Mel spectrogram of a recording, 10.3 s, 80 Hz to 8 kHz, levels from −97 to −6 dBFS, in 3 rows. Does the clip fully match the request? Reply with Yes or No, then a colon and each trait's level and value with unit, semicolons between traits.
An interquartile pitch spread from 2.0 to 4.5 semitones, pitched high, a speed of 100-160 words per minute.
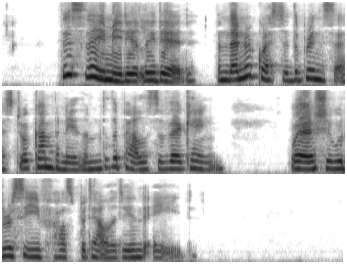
Yes: average, 2.8 semitones; high, 220 Hz; average, 145 wpm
